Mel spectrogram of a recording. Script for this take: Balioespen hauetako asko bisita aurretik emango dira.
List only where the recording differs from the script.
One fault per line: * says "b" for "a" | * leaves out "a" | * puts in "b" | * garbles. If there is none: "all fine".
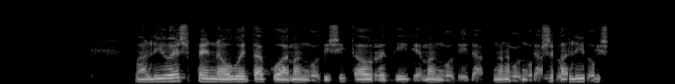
* says "emango" for "asko"
* garbles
